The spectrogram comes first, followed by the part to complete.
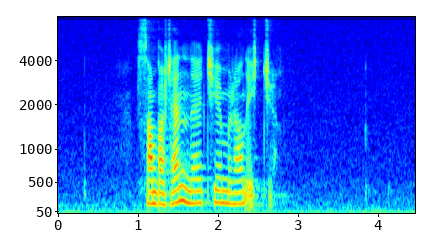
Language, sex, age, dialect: Faroese, female, 36-60, Vágar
